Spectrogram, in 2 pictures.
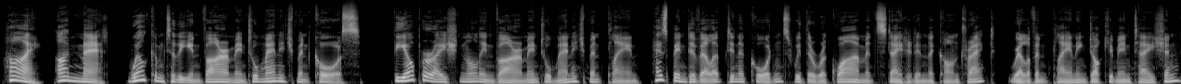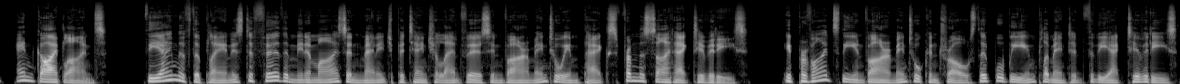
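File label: E-Learning, American English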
